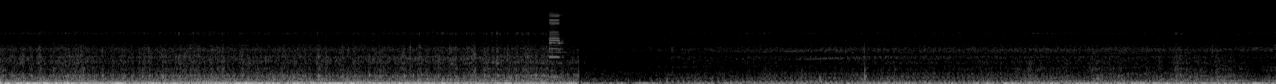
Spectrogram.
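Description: Steady low rumble of a Royal Enfield motorcycle in motion, engine and road noise, with a horn beeping briefly about five and a half seconds in. Just after the beep the sound drops suddenly to a quieter, steadier riding noise.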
